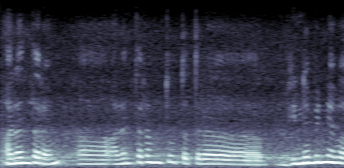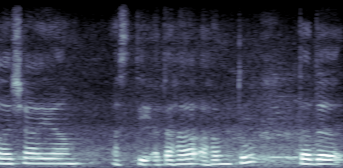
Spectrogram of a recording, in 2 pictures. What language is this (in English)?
Sanskrit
